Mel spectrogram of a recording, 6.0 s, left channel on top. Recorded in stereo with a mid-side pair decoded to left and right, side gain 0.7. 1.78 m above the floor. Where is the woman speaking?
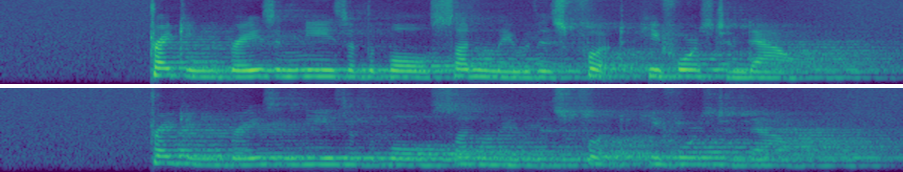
50° left, 1.9 m.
